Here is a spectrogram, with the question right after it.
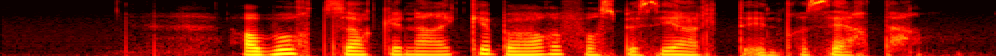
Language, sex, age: Norwegian, female, 50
